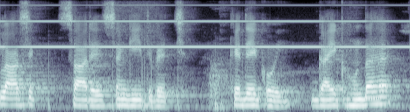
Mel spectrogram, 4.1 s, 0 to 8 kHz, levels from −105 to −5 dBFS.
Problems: constant background noise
